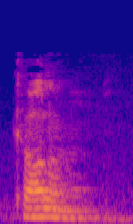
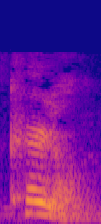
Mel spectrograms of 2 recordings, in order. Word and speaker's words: colonel: going to present you w to try and pronounce this new word Colin Colin all Cola Cola now a little enough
